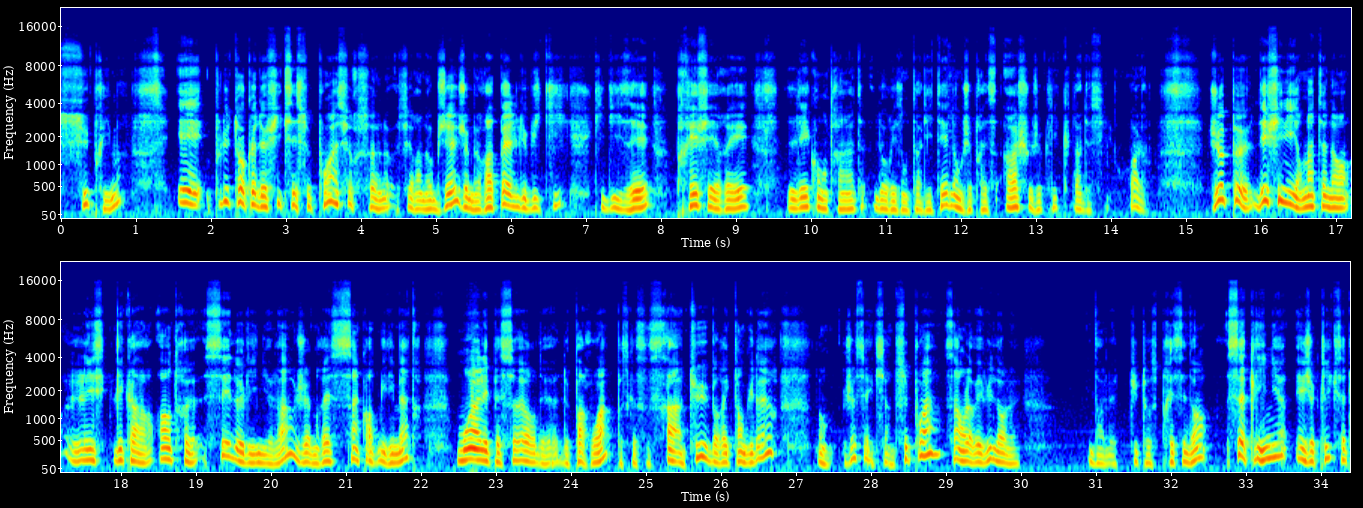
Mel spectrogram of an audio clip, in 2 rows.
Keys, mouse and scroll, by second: 0.2 Delete, 2.7 click, 6.4 click, 9.7 click, 13.0 h, 13.9-14.4 scroll down 2, 14.8-15.2 scroll up 2, 15.5-16.1 right drag, 17.7 click, 18.7 click, 27.7 click, 32.2 click.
